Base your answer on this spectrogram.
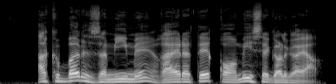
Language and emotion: Urdu, neutral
